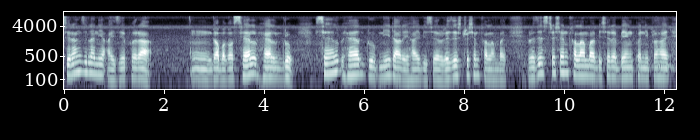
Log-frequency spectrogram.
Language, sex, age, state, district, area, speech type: Bodo, male, 30-45, Assam, Chirang, rural, spontaneous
